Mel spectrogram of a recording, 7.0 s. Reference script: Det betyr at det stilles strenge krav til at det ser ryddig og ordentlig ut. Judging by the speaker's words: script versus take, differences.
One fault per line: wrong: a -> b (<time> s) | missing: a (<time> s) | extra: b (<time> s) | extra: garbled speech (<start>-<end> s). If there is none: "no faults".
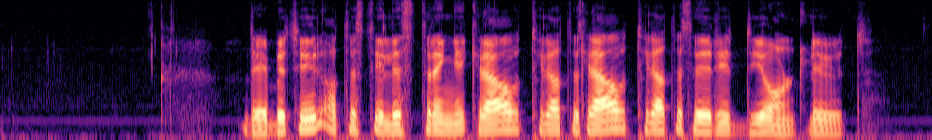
extra: krav til at (4.4 s)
